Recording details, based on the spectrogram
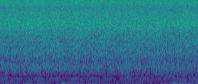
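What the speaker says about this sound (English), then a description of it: "And there's a waterfall right here." A waterfall roars steadily in a natural setting, a dense, even rush of broadband noise that holds constant for the whole short stretch without any voices.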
